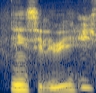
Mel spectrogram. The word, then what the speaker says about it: Isinlivi: Isinlivi?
